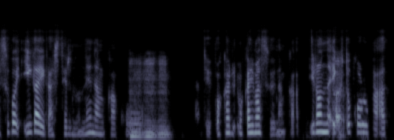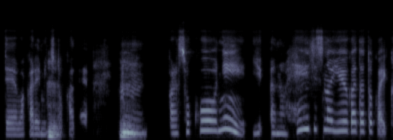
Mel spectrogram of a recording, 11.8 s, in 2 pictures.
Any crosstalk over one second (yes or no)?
no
